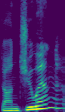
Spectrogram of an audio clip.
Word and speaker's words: Don Juan: My favorite was seeing the end of Lord Byron's Donjuan, which is how the British pronounce it.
